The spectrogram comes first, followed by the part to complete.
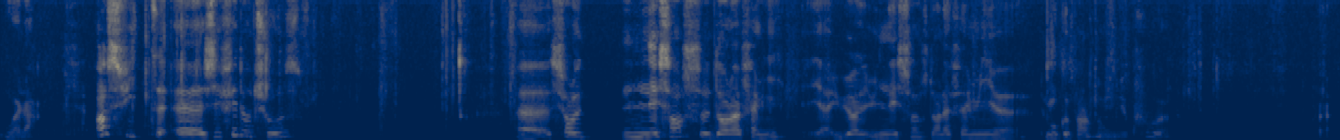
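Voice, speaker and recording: A woman's voice: fairly high pitch, a little slow, vocal fry, long pauses, slight background noise. A woman with a slightly nasal, stuffed-up voice, casually showing her crafts, hesitating often and sometimes dropping to a near whisper. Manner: hesitant, many fillers, drops to a soft whisper at times. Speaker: crafting vlogger. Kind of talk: casual show-and-tell.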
